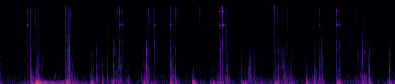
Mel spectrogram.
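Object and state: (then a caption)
Glass perfume bottle with metal decoration. A small ornate glass perfume bottle, solid-walled, partly filled and wrapped in gold metal ornamentation with colored stones, is held in one hand and tapped close to the microphone with long glittery acrylic nails. A steady string of soft, quick taps sounds mostly dull and low, with faint bright clicks on top, and each tap dies away almost at once.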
